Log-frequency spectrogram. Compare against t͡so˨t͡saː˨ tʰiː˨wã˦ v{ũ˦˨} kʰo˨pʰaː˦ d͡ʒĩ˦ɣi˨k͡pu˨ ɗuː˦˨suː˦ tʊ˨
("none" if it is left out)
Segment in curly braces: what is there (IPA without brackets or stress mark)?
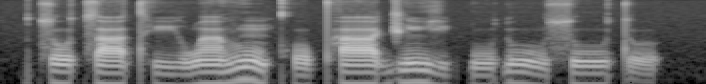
ũ˦˨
